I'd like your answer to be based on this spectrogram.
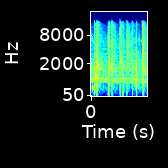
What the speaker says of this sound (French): Je vous demande d'applaudir bien fort, s'il vous plaît, Mehdi.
